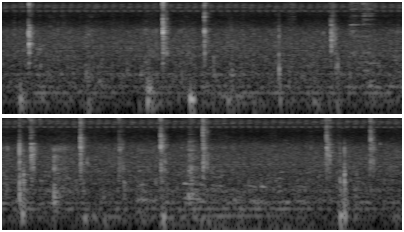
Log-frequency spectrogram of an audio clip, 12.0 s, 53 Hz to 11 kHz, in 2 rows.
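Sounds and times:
chewing smacks and clicks: 0:00.3 - 0:00.6, 0:02.2 - 0:03.3, 0:06.2 - 0:09.4, 0:10.8 - 0:11.8.

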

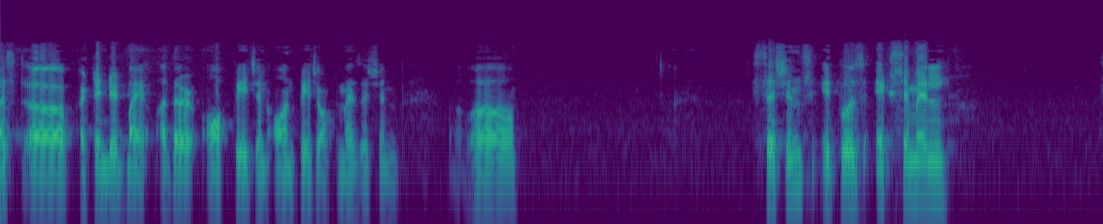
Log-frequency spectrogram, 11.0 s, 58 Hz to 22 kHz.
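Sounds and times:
man saying uh: 0:00.0 - 0:04.0, 0:04.6 - 0:05.2
room hiss: 0:00.0 - 0:06.2, 0:07.1 - 0:11.0.

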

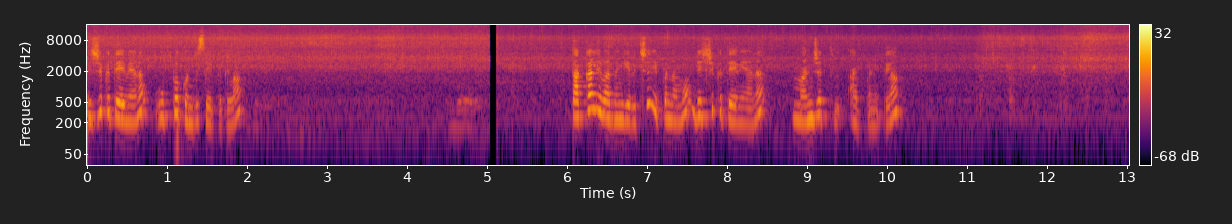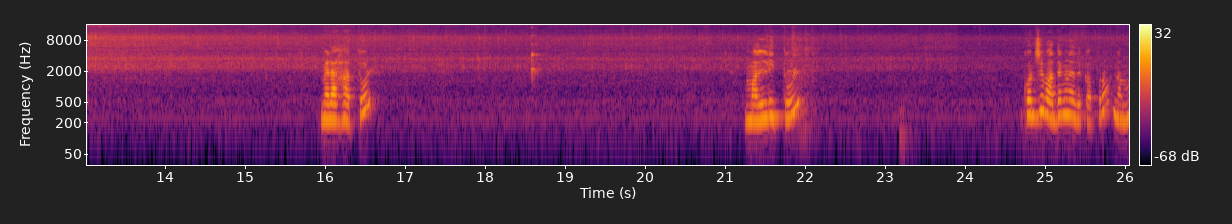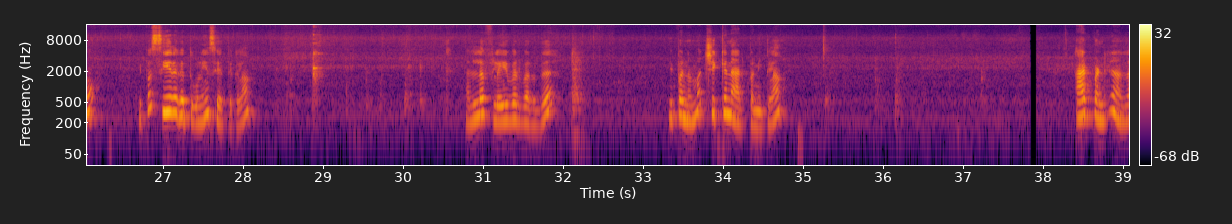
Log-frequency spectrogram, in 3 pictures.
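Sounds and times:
food sizzling in oil: 0:00.0 - 0:39.0.

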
